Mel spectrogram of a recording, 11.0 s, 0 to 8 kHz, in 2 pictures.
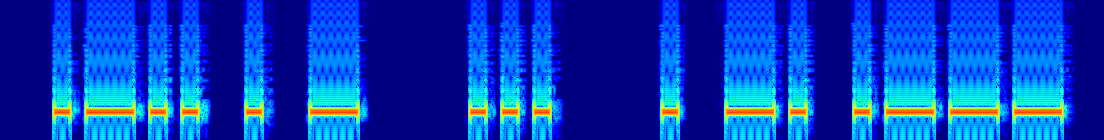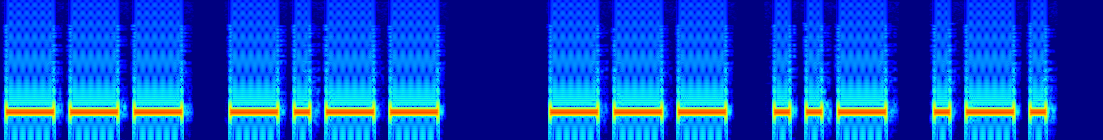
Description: Morse code, heard as a keyed tone, about 15 wpm, 610 Hz. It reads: LET S ENJOY OUR
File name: 2011-07-mp3 / n02 JF2PDA 15wpm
